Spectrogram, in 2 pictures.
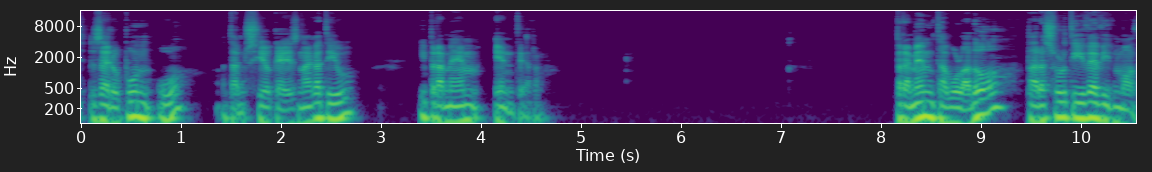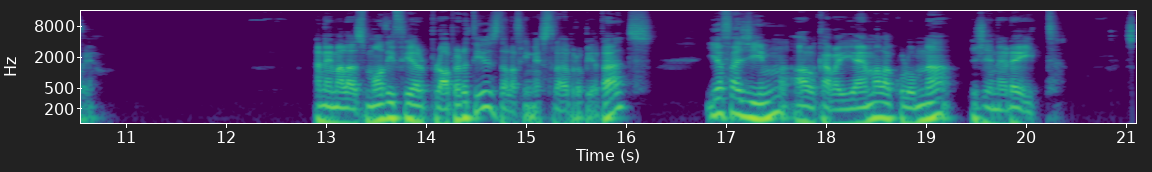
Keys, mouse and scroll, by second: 1.2-1.8 typing, 3.5 Return, 6.8-7.6 scroll down 2, 10.1 middle click, 10.8 Tab, 12.1 shift+middle click, 12.9-13.9 middle drag, 16.4 click, 18.5 click.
